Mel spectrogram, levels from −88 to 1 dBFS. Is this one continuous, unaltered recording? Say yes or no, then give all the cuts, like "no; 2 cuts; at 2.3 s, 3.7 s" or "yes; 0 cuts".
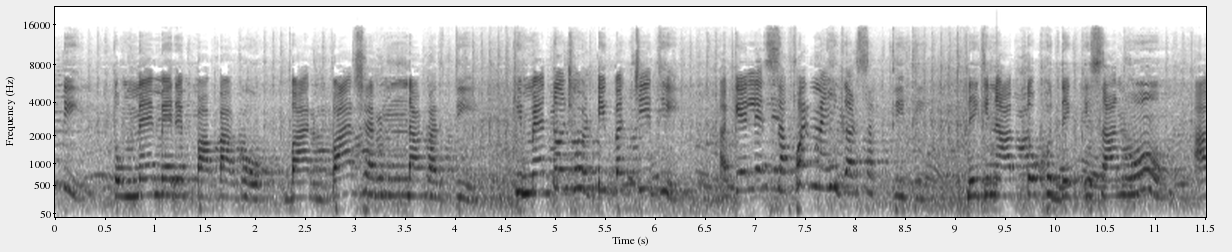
yes; 0 cuts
